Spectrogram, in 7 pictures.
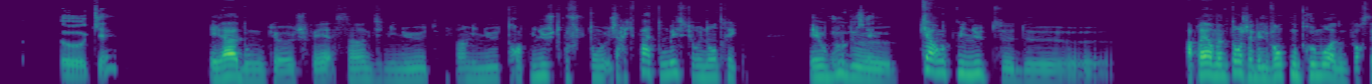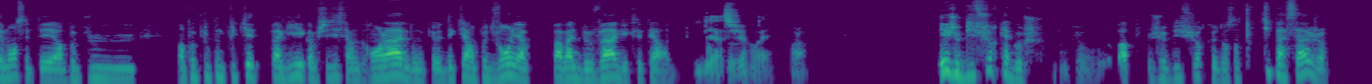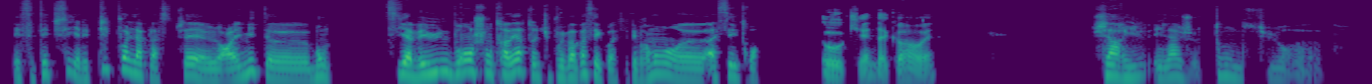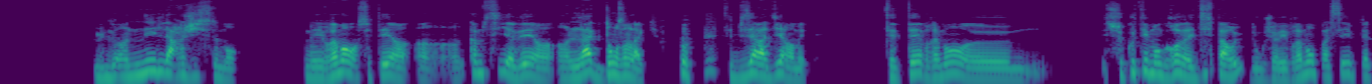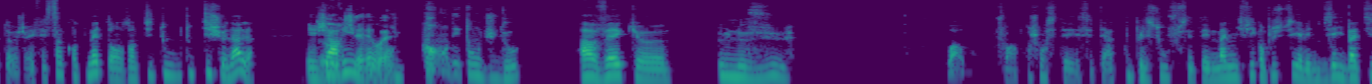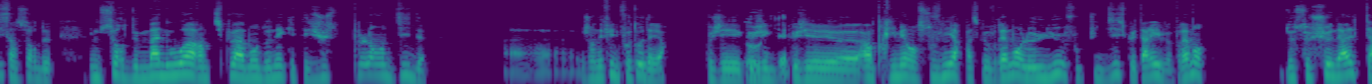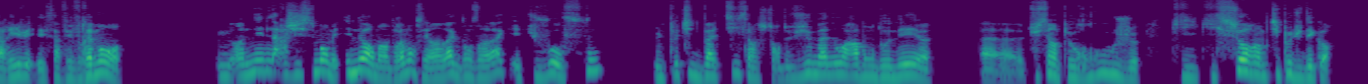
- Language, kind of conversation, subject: French, podcast, Peux-tu nous raconter une de tes aventures en solo ?
- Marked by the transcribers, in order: stressed: "quarante"; stressed: "bon"; blowing; stressed: "élargissement"; chuckle; stressed: "grande"; other background noise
